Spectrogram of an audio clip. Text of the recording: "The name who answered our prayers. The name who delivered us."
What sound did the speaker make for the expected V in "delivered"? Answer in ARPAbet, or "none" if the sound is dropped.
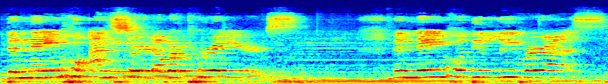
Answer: V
